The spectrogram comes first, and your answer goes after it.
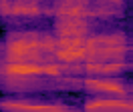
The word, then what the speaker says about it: Aysia: you're doing well Sharon my name is Asia like the continent I spell it differently but I go by Asia it's spelled a y s i a um it's 1219 for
